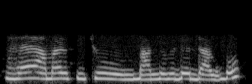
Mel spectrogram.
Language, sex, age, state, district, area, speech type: Bengali, female, 18-30, West Bengal, South 24 Parganas, rural, conversation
